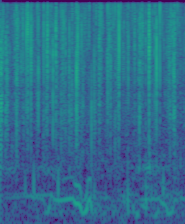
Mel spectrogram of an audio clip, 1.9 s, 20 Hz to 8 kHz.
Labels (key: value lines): label: biophony, cascading saw
recorder: SoundTrap 600 or HydroMoth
